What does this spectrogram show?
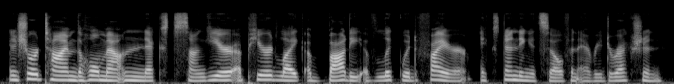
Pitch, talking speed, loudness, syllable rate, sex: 185 Hz, 180 wpm, -18 LUFS, 5.4 syllables/s, female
